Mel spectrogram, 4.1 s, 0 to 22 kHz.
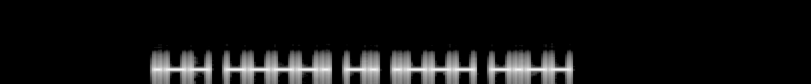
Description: Morse code, heard as a keyed tone, about 41 wpm, 700 Hz. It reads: W9NJY
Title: Call Signs - 40wpm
